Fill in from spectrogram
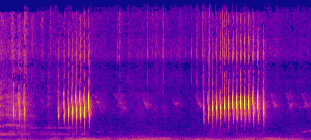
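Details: Bar-winged prinia, known locally as ciblek sawah, singing as a lure to draw other prinias into song. Two short bursts of rapid, high, clipped notes, separated by a gap, over a steady low hum.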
